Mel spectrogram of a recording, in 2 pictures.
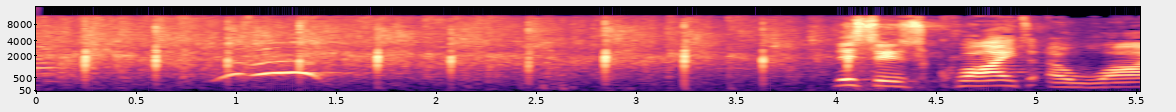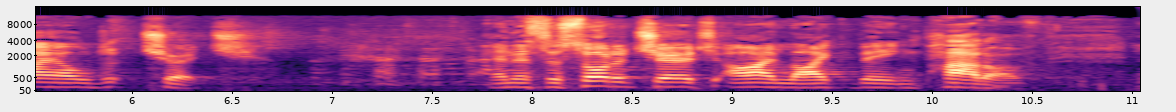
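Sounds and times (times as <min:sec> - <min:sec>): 
church audience applauding: 0:00.0 - 0:04.2
person cheering: 0:00.9 - 0:01.6
speech: 0:04.0 - 0:06.6, 0:07.8 - 0:11.0.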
